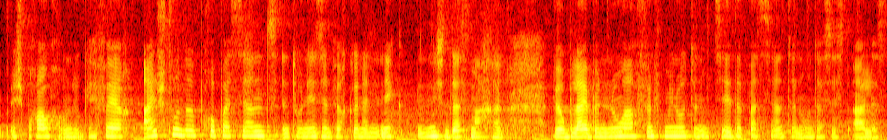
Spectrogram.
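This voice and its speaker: Female doctor, 30, from Tunisia; high, creaky, halting, in a reverberant hall. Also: fairly even intonation, darkish tone. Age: 30s. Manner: halting non-native phrasing with fillers. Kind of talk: documentary interview.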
